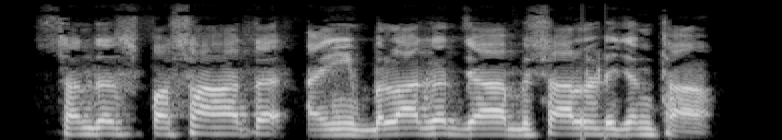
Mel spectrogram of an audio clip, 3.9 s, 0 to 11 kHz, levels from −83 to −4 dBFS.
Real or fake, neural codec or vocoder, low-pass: real; none; 9.9 kHz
